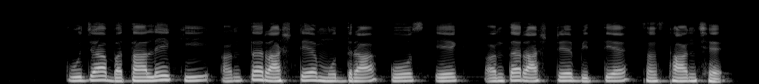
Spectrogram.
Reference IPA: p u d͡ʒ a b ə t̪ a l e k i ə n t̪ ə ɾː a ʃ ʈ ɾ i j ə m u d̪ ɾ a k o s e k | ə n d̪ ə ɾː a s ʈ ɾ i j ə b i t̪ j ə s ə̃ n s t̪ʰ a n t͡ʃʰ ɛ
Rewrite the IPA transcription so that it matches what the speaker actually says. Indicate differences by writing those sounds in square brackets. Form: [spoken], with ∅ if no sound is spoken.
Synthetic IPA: p u d͡ʒ a b ə t̪ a l e k i ə n t̪ ə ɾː a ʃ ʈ ɾ i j ə m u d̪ ɾ a k o s e k | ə n [t̪] ə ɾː a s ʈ ɾ i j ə b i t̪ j ə s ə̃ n s t̪ʰ a n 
